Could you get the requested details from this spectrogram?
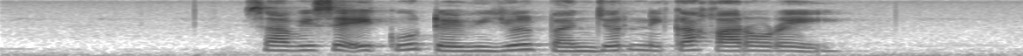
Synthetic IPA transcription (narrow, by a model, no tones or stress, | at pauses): sawiseikuɖ̥e̤wijʊlb̥a̤ɲd͡ʒʊrnikahkaɾoɾe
